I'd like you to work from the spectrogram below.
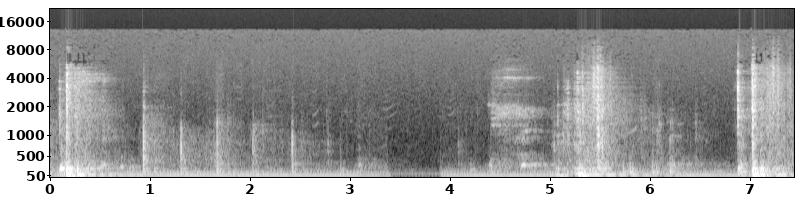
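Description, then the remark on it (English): A door slams shut with a sharp, heavy bang as a man leaves, followed by scattered lighter knocks and rattles, then another loud thud near the end. “Well, I couldn't see him from where we were hiding, but I heard the door slam.”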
